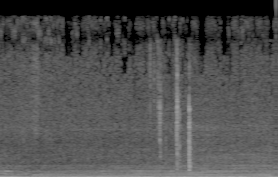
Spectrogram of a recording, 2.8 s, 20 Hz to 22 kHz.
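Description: A 2022 Hyundai Santa Fe XRT with the 2.5L engine and all-wheel drive accelerates, heard from inside the cabin as a steady, loud engine drone with rising tones and road rumble, no voices.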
